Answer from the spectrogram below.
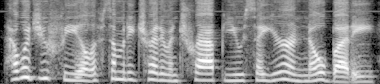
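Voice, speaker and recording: A fairly quick, slightly mellow, somewhat high female voice comes through poor audio. She is a mother in her thirties talking directly to the camera to rebut her accusers, aggrieved and insistent, repeating herself and full of restarts and fillers.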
